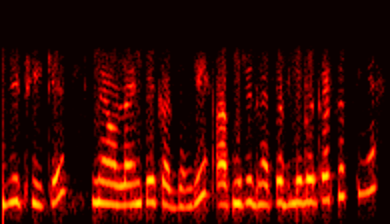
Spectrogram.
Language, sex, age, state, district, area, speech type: Urdu, female, 18-30, Uttar Pradesh, Aligarh, urban, conversation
